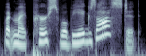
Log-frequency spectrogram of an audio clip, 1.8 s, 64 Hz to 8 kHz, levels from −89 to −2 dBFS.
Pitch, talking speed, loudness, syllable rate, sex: 225 Hz, 195 wpm, -17 LUFS, 5.3 syllables/s, female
